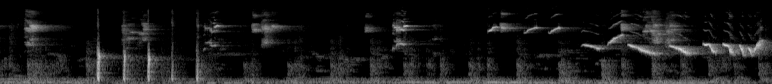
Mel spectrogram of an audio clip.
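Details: White-rumped shama song opening with several sharp ticks and short high whistles, then building into a rich, fast sequence of varied whistled phrases that rise and fall, growing louder toward the close.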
